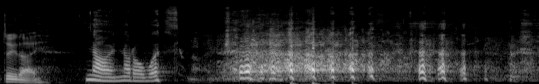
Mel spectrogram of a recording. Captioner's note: laughter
